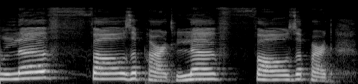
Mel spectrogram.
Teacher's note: V de love e F, F, F, F de falls são feitos no mesmo lugar, ok? Lábio inferior no dente superior.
